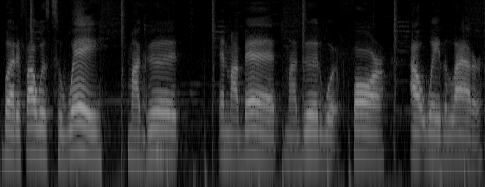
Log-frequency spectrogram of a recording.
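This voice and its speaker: A woman's voice: sits low, level tone, slow, darkish tone, clear, resonant tone, lo-fi sound, soft background music. A woman in her forties hosting a podcast, speaking in an earnest, uplifting way. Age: 40s. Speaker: podcast host. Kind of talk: podcast introduction and conversation.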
